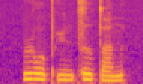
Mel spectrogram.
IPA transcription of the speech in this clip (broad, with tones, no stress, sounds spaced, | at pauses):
ɻ o˥˨ ʊ̯ pʰ y˨˦ n t͡s ɹ̩˥˨ t̪ a˨˦ n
